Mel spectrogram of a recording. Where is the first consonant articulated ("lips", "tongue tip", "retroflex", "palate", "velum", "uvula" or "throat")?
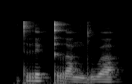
tongue tip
